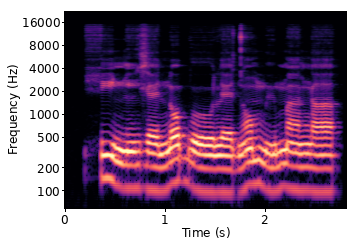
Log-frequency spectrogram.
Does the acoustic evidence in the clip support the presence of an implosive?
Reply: no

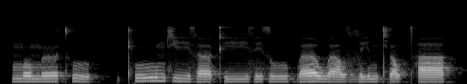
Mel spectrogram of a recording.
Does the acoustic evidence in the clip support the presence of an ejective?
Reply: yes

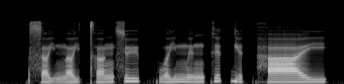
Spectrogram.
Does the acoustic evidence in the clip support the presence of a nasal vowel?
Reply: no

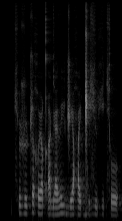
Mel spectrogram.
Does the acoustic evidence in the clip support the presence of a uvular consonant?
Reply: yes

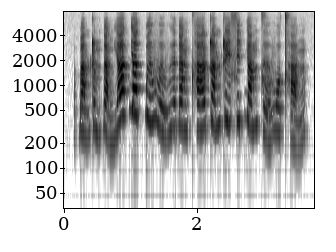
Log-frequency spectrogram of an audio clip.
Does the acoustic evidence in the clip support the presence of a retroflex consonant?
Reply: yes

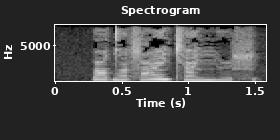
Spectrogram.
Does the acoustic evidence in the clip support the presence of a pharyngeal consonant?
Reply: yes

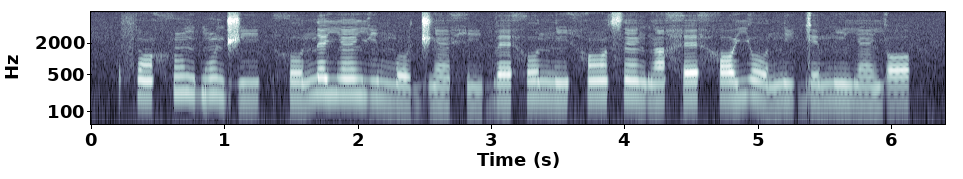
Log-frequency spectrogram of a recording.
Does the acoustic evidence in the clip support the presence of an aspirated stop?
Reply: no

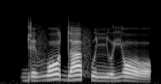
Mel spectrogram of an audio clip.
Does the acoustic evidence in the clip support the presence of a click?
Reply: no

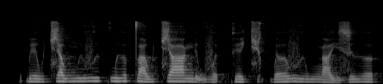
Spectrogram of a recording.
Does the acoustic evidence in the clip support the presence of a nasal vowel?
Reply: no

